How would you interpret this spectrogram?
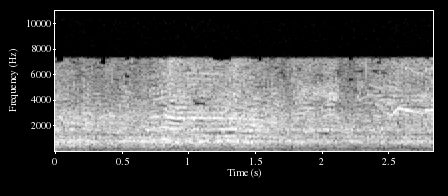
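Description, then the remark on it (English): A large baseball stadium crowd roars and cheers in a steady, dense wall of noise that holds at full strength the whole time, many voices blending, as Green walks to first on ball four in a tied game and Dick Cole comes up to bat. “The crowd's going wild.”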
